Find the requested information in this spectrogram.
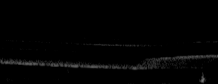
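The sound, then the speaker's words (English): Emergency siren wailing as a single sustained, fairly faint tone that dips slightly in pitch and then climbs again, heard alone without talk. “Excuse the sirens, you know.”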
